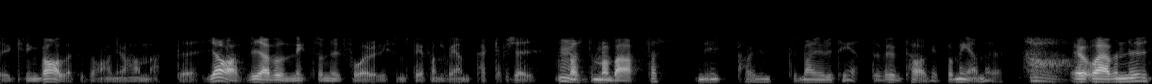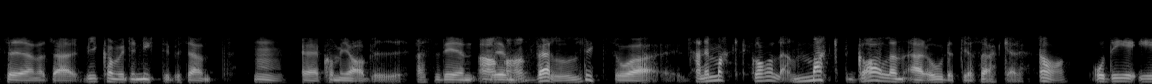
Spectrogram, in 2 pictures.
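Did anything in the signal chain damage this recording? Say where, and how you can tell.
Yes. The damage is at the codec stage and runs through the whole clip. This is the AMR narrowband mobile codec. Nothing survives above about 3.7 kHz, and the speech sits in a telephone band of roughly 200 Hz to 3.5 kHz. The codec damage is plainly audible as a buzzy, synthetic edge. The speech is rebuilt from a vocal-tract model driven by sparse pulses per frame. The degree of artefacting fits a mid-range rate near 10.2 kbps.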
